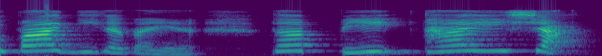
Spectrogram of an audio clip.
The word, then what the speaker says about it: 退社: Tapi taisha, ini kan ketemu sama kanji ya, jadi dibacanya tai.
